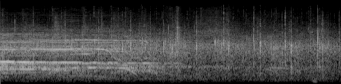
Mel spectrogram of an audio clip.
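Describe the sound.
Audience applause for a birthday announced at the start of a church service: dense, steady clapping from a crowd that stays full for about two seconds, then thins and softens toward the end.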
